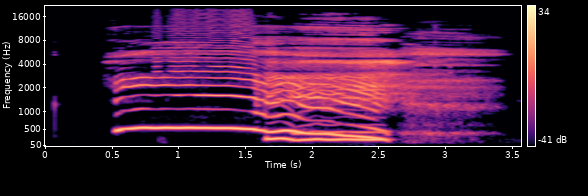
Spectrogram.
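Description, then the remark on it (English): A long voiced yawn: a loud, steady high tone that drops into a lower, sliding groan, then trails off into a breathy exhale. No other sounds accompany it. “I'm gonna yawn.”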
